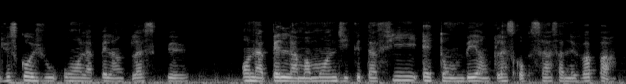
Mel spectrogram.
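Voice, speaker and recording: With a very deep, low pitch, a woman speaks at a fairly quick pace in a monotone, flat intonation. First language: an African local language (speaking French). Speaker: storyteller. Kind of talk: oral storytelling. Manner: conversational, repetitive.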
